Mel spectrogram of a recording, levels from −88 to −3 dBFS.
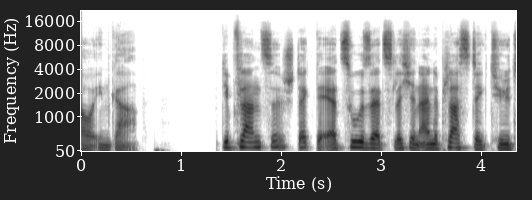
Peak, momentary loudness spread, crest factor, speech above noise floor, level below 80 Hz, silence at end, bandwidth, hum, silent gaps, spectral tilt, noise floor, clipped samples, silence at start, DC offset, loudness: -8 dBFS; 9 LU; 16 dB; 49 dB; -52 dBFS; 0 s; 16 kHz; none; 1.08-1.34 s; -4.5 dB/octave; -72 dBFS; under 0.1%; 0 s; under 0.1%; -22 LUFS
